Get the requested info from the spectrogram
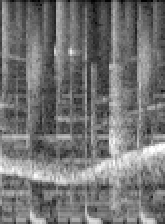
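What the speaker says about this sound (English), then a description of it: "As you can hear the sirens running through the city." Emergency sirens wailing through city streets, a rising and falling tone with rhythmic low thumps beneath, fairly close and loud with no talk.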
